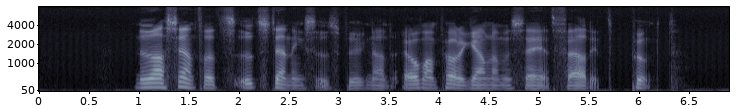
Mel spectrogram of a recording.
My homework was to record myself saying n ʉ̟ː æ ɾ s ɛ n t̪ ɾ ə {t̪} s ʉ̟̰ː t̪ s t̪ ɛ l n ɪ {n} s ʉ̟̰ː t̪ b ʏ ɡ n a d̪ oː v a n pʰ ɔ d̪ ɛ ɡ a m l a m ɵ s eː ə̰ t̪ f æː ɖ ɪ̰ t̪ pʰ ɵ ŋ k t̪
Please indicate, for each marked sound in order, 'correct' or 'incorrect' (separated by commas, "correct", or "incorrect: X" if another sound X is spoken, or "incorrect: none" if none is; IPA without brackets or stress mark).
correct, incorrect: ŋ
